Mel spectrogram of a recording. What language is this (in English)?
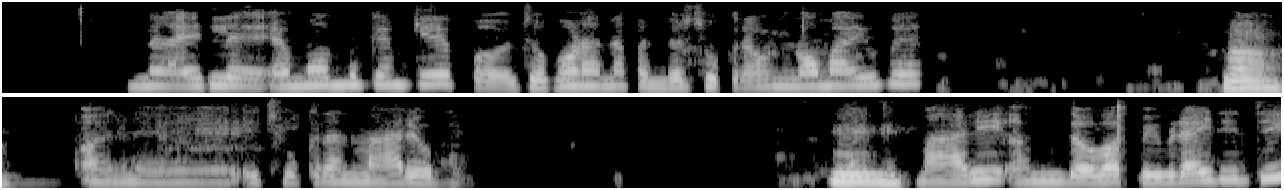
Gujarati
